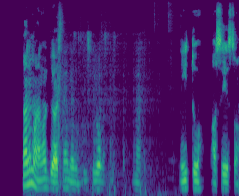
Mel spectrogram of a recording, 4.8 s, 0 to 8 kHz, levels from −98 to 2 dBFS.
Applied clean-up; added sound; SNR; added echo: neural mask model DeepFilterNet 3.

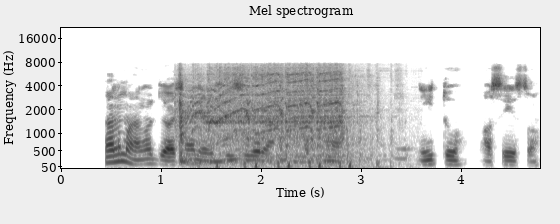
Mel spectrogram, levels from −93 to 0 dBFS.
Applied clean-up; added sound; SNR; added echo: none; Engine starting; 0 dB; none.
